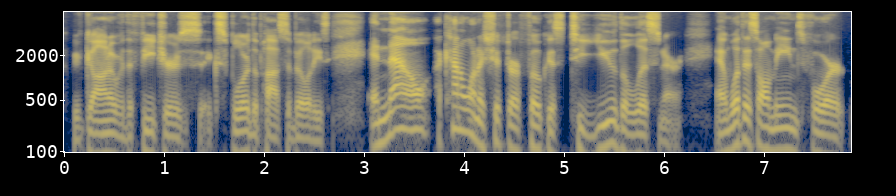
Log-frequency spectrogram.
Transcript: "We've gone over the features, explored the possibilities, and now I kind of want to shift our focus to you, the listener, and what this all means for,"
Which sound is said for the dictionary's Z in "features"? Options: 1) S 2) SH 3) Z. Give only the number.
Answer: 3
